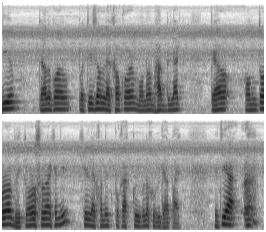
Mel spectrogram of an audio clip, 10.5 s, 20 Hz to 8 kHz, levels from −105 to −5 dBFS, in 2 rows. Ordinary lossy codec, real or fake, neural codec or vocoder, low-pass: none; real; none; 7.2 kHz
